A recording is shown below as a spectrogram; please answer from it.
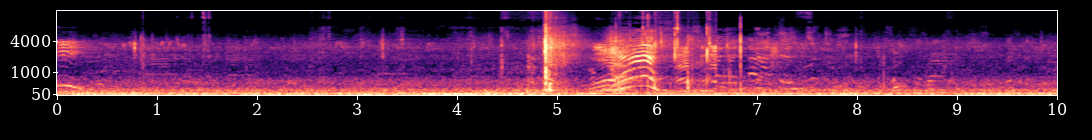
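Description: A single sharp crack of a baseball bat striking a pitch about five seconds in, followed by a spectator's shout that rises and falls in pitch. Low outdoor rumble throughout.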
